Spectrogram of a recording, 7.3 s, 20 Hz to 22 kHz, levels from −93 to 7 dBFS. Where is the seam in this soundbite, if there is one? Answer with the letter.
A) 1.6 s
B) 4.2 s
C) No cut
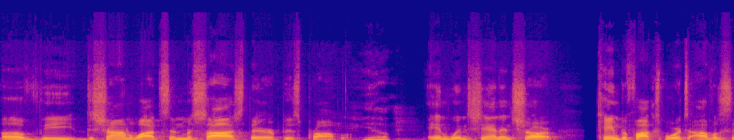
B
